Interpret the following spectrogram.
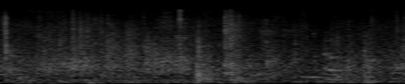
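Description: Classroom background: children's voices murmuring faintly, with a few light knocks, about a second apart.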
